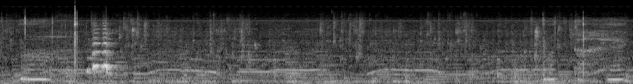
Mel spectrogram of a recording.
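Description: Background music with a melody, over a quiet top-loading washing machine with water running into its drum. There are a few sharp clicks about a second in.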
